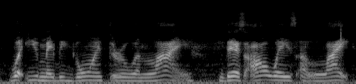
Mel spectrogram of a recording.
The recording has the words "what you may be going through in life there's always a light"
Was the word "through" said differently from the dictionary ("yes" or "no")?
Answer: no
